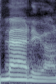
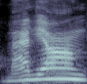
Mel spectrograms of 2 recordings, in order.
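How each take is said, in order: First: The name is said in a plain accent. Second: The name is said in a French Canadian accent.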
